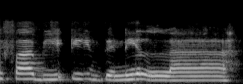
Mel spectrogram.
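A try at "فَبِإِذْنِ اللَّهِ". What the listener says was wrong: Huruf dalnya lebih mengalir. Fabi iznillah.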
